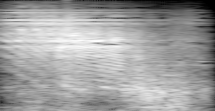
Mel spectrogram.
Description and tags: as always, sounds are made on linux using the various softsynths and effects of the open source community, synthesizing layering and processing with renoise as a daw and plugin host.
